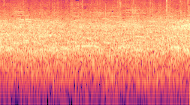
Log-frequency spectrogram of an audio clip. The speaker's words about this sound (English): Pardon me while I start my... crowd noise again.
